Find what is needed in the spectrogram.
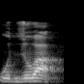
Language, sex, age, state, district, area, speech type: Marathi, male, 18-30, Maharashtra, Aurangabad, rural, read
